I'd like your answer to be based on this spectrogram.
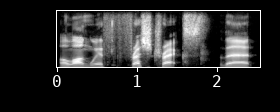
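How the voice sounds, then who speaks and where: A man's voice: fairly high pitch, expressive, slow pace, sharp tone, smooth, dry recording, dull audio. A young man running a tabletop game as dungeon master, hesitant and full of ums.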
